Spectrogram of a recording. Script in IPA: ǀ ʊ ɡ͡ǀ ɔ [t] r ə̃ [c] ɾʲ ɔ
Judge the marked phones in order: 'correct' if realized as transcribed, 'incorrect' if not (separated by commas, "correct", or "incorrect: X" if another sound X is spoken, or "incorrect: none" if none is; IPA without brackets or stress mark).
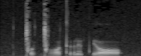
correct, incorrect: t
